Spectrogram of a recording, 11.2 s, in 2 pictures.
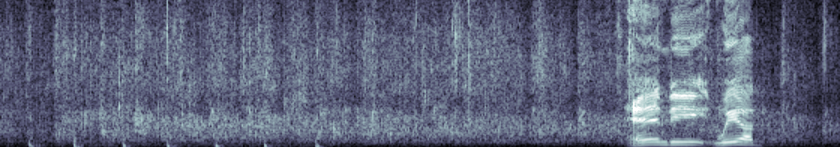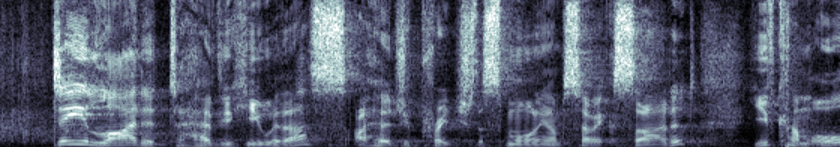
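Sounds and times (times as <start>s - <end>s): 
audience applause welcoming a guest speaker at a World Missions Conference: 0.0s - 5.9s
speech: 4.2s - 5.2s, 6.0s - 11.1s.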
